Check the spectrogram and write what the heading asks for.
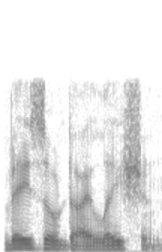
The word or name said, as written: vasodilation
